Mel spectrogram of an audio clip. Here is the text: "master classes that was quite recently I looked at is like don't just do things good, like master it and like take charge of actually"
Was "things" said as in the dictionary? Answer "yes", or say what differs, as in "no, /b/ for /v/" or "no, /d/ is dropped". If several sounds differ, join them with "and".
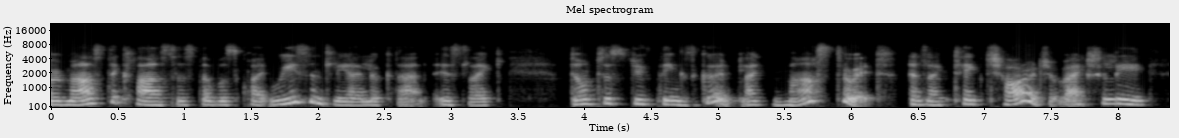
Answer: yes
